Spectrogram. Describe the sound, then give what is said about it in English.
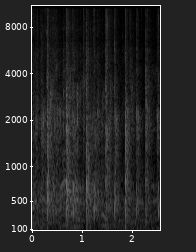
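An audience claps together for the Lord Jesus in a steady, rhythmic beat, roughly two to three sharp claps per second, over a continuous wash of crowd noise and voices. “Clap for the Lord Jesus.”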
